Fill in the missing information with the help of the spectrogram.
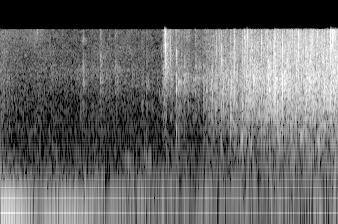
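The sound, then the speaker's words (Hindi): After a quiet start, an audience at a satsang (spiritual discourse) begins clapping midway and swells into dense, steady applause that grows louder toward the end, with no voices over it. “बस तालियां जाना नहीं बजाओ ये ऊंची बात सुनो”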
